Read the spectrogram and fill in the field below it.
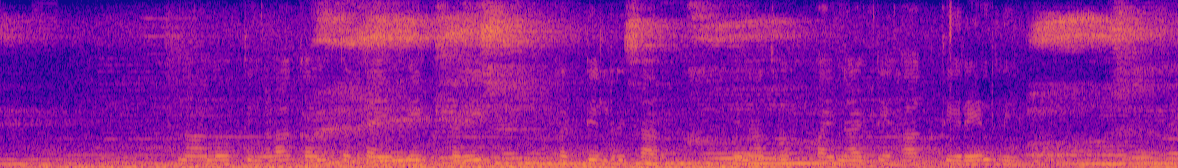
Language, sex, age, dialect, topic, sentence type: Kannada, female, 25-30, Dharwad Kannada, banking, question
